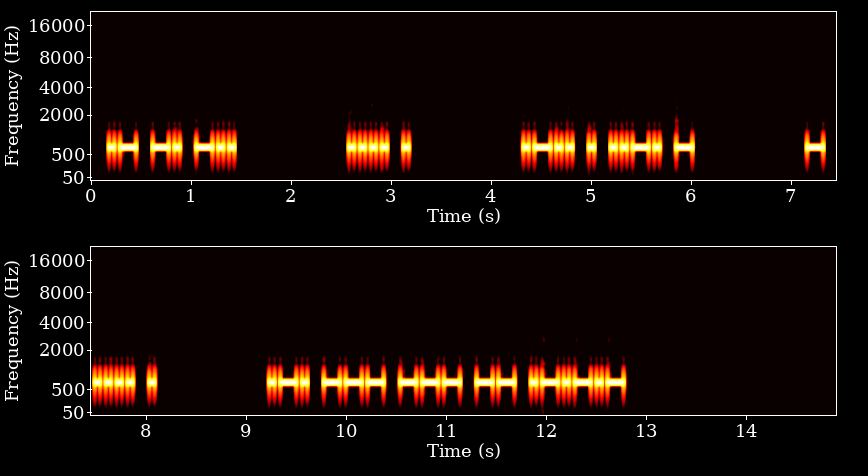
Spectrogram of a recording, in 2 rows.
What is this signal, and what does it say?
Morse code, heard as a keyed tone, about 22 wpm, 700 Hz. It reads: AND HE LEFT THE ROOM.
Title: 3x Word-Spacing - Sentences from Top 300 Words - 22wpm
